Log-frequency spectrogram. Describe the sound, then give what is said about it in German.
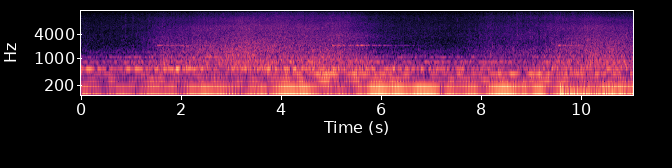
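Rocking ocean waves roll in a soft, steady rush that swells and eases, with a sustained low musical drone running beneath and no talking. “Das Schaukeln der Wellen macht dich schläfrig.”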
